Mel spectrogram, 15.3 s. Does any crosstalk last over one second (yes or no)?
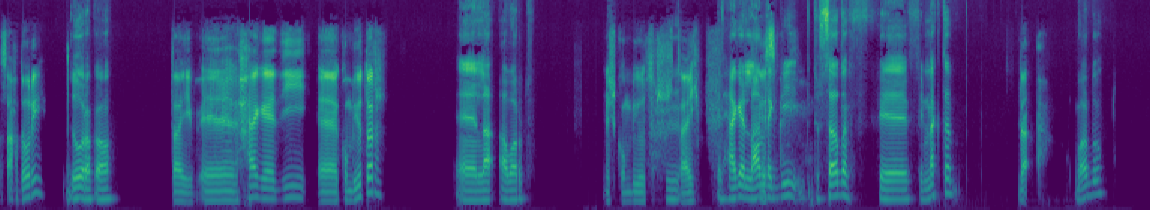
no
